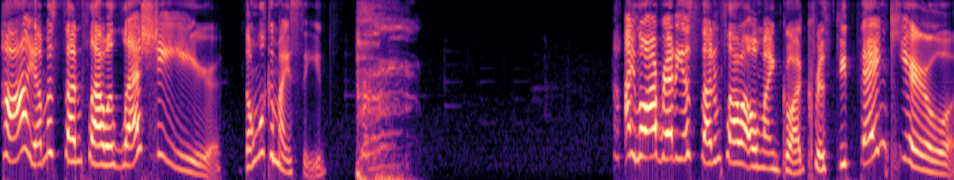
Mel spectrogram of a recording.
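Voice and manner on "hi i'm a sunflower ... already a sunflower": high, swooping, sing-song Brooklyn accent. Trying out her sunflower leshy character's voice, Harley Quinn-esque accent. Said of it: "a Harley Quinn esque accent, but I keep going into full Brooklyn".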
